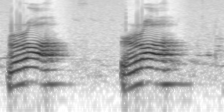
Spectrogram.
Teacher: আগার পিঠ এই অংশ উপরের তালোর সঙ্গে লাগিয়ে 10 নাম্বার মাখরাজ জিহ্বার আগার পিঠ উপরের তালুর সঙ্গে লাগিয়ে উচ্চারিত হয় · জিহ্বার আগার পিঠ উপরের তালুর সঙ্গে লাগিয়ে উচ্চারিত হয় র। রটা বলার সময় মোটা হবে, র।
